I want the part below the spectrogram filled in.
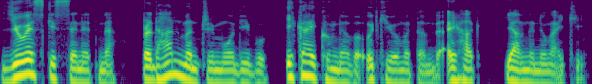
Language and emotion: Manipuri, happy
